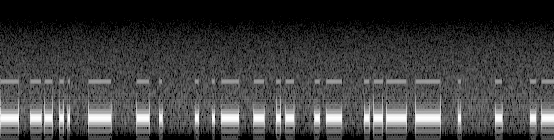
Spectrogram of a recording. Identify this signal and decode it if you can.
Beeps of irregular length. There is no code.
